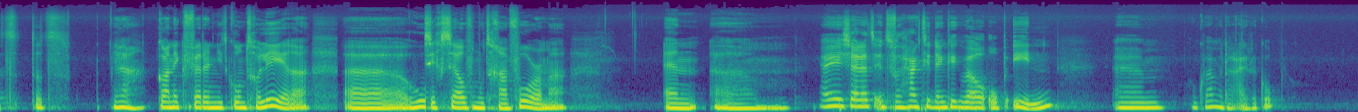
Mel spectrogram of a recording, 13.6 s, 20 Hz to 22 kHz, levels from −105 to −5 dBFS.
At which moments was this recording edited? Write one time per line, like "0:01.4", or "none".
0:01.5
0:03.4
0:04.2
0:07.1
0:09.0
0:11.8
